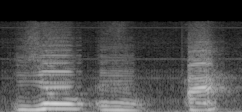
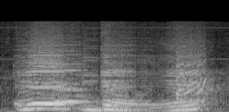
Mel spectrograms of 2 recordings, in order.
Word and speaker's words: Yoruba: The correct pronunciation is Yoruba. Yoruba.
